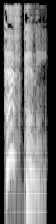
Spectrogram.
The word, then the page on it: halfpenny: British English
